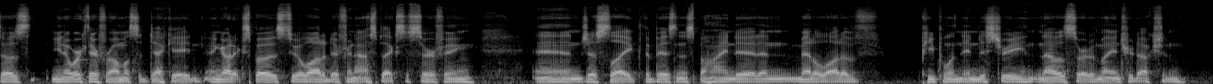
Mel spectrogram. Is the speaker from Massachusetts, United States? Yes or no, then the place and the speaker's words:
yes; Gloucester, Massachusetts, United States; Yep, I grew up in Massachusetts. The North Shore of Massachusetts, a place called Gloucester. It's a really old, it's one of America's oldest seaports. And yeah, I just grew up around the ocean my whole life.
